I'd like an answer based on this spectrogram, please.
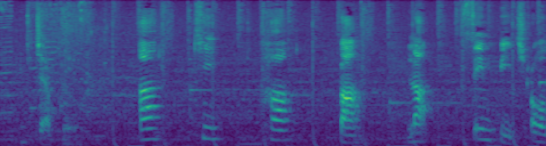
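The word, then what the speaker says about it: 秋葉原: You need to say the all letter same pitch. Akihabara. Akihabara じゃなくて it's not Akihabara じゃなくて different it's not Japanese. Akihabara same pitch all letter is same pitch.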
